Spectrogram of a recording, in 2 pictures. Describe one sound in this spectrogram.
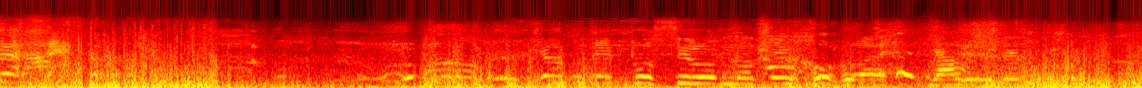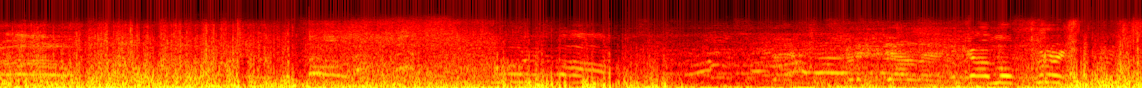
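Wind rushes loudly past a close microphone.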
